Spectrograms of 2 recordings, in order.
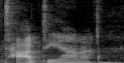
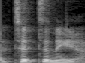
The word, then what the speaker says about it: Titania: Or Titania. Titania Tatiana. Titania. Yeah, Titania. Okay.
